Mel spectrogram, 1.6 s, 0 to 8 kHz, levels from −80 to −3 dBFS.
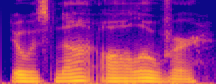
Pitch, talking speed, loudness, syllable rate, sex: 115 Hz, 185 wpm, -16 LUFS, 4.4 syllables/s, male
